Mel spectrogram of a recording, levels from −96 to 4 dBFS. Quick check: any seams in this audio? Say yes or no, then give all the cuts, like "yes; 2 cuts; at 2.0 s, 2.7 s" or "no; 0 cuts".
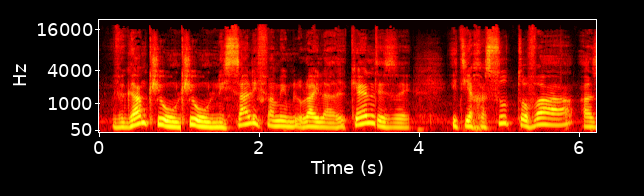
yes; 2 cuts; at 1.0 s, 3.4 s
